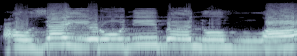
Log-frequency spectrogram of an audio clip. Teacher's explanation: Ada qalqalah juga ya, sebab ada ba mati kat tengah-tengah kan.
